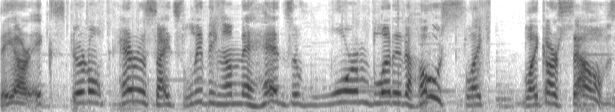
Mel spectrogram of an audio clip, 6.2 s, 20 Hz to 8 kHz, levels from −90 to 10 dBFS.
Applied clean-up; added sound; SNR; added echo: neural separator model SepFormer DNS4.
